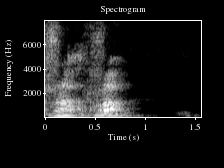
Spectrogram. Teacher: र क्या है, लुंठित वर्ण है, यानी र का उच्चारण करते समय र है लुंठित ध्वनि या लुंठित वर्ण है, यानी र का जब आप उच्चारण करेंगे तो उच्चारण करते समय जीभ जो है वह लड़खड़ाती हुई उच्चारण करती है, जैसे र। समझ में आ रहा है, र का उच्चारण करके देखिए, र, जीभ जो है लड़खड़ाती हुई आ रही है, इसलिए इसको क्या बोलते हैं, र को लुंठित वर्ण बोलते हैं।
